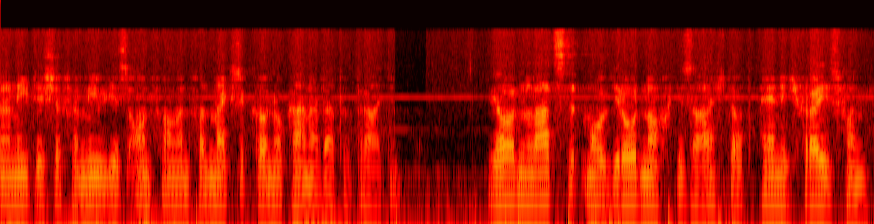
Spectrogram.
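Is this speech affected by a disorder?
No.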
